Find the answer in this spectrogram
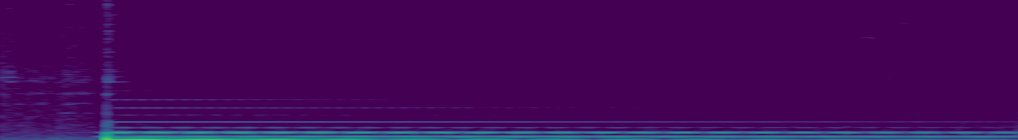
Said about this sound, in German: mal die Klangschale auf deinen rechten Fuß, auf die Fußsohle.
